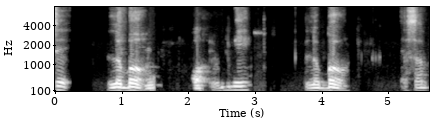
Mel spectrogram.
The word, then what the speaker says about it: LeBeau: with that being said, my number two hero of all time, his name is Remy, and you pronounce it LeBeau.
